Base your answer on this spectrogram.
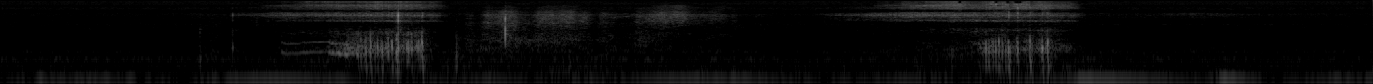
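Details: Gucci, a house cat exhausted from a vet visit, snores in sleep: a rough, wheezy inhalation followed three seconds later by another hoarse snore, over a constant low droning background.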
